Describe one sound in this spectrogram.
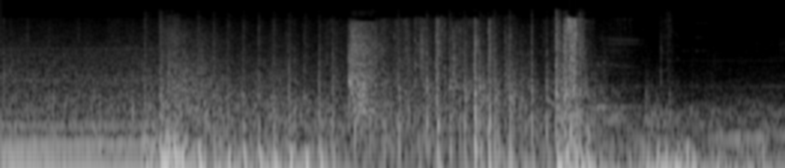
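Gunfire and explosions crack loudly in bursts.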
